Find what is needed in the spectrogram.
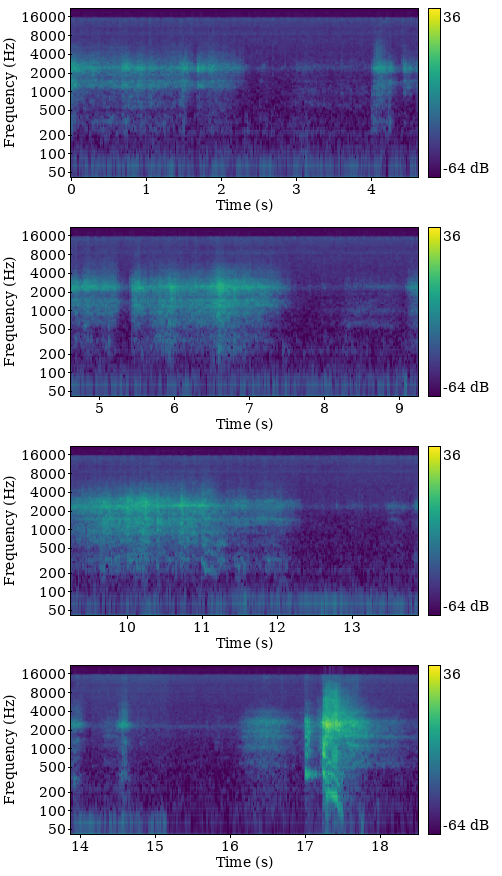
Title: Stuffed up cold sneezes and thick nose blowing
